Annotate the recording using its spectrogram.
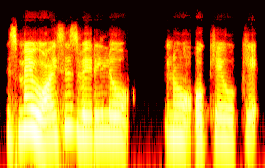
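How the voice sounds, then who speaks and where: A woman's voice: fairly high pitch, a little fast, no echo. A woman teaching a live online class, repeating herself and coaxing students to answer in the chat.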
